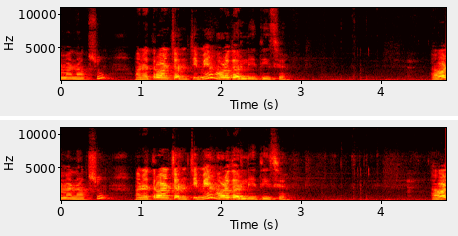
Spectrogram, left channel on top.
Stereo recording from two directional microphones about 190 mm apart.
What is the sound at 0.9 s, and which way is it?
A woman's voice, 45° left (ahead or behind).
